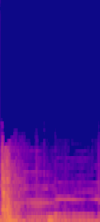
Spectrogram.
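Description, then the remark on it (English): A single heavy trailer door, blown open by a raging thunderstorm, slams shut by itself with a solid, resonant thunk, followed by a low lingering rumble and hum as the sound dies away. No voices. “I got up to close it, but before I reached it, it shut itself firmly.”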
